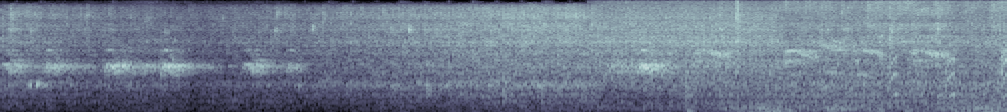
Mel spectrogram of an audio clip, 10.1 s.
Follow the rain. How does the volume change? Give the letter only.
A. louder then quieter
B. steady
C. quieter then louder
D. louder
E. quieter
D.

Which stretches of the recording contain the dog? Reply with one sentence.
You can hear the dog from 8.8 to 10.0 s.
